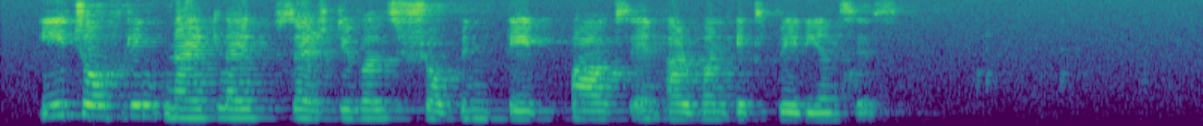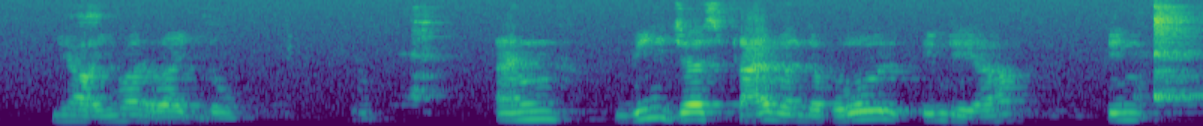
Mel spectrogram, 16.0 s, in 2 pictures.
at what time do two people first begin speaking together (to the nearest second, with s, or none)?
none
